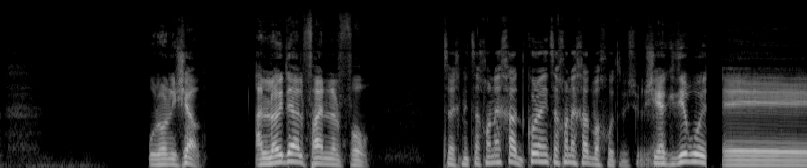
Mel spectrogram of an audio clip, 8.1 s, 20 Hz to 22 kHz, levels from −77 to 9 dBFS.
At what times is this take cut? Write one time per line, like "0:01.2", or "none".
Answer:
0:05.2
0:07.1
